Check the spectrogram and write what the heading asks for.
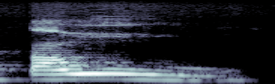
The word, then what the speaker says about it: baú: Ó, baú, não é baú, não é baú, É baú. As duas são pronunciadas.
